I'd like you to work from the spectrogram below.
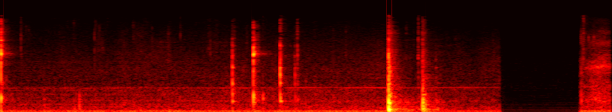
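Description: Cooked baked tilapia being moved into a serving bowl in a kitchen, with a few light clinks and knocks of utensils against dishware over a steady low hum, then a brief silence.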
